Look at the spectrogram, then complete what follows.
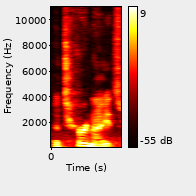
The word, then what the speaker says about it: Eternights: Then we checked out the demo for Eternights, which I think should be pronounced Eternights, which is like a Persona-style action RPG.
